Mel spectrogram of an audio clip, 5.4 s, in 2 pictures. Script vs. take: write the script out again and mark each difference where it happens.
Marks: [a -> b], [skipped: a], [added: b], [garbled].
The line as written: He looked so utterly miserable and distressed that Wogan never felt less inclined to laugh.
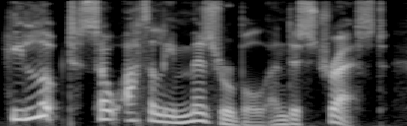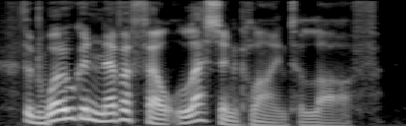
He looked so utterly miserable and distressed that Wogan never felt less inclined to laugh.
